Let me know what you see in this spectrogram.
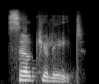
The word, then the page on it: circulate: Indian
